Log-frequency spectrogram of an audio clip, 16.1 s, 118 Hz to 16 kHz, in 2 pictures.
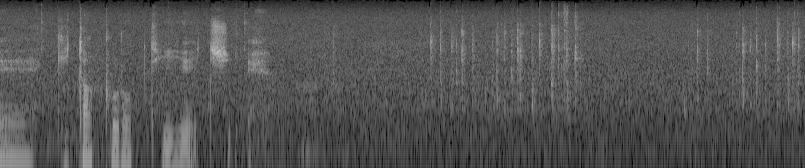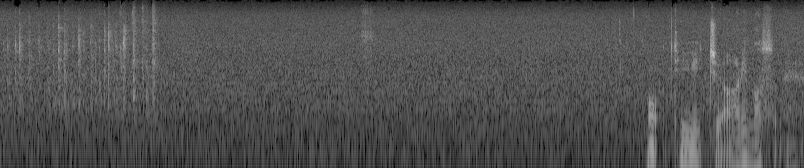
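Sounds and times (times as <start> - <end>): keyboard typing clicks: 4.3 - 5.8, 6.8 - 9.7.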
